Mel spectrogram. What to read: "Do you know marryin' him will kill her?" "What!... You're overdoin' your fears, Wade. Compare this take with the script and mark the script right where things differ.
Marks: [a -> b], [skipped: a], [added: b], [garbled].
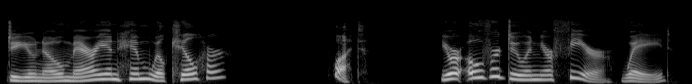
"Do you know marryin' him will kill her?" "What!... You're overdoin' your [fears, -> fear] Wade.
